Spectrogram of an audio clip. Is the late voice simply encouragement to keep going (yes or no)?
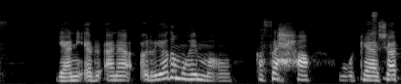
yes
